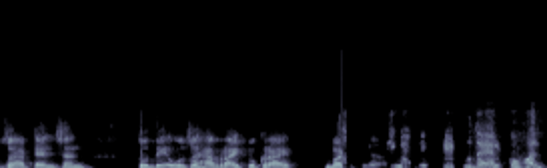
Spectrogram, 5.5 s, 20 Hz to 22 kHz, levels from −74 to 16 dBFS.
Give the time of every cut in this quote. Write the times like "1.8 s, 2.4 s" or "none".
3.5 s

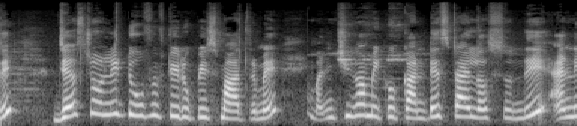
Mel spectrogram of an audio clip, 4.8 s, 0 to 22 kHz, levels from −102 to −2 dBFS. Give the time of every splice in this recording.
2.5 s

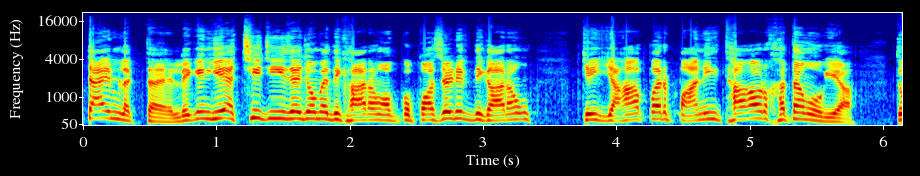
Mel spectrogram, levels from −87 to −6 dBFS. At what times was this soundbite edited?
none

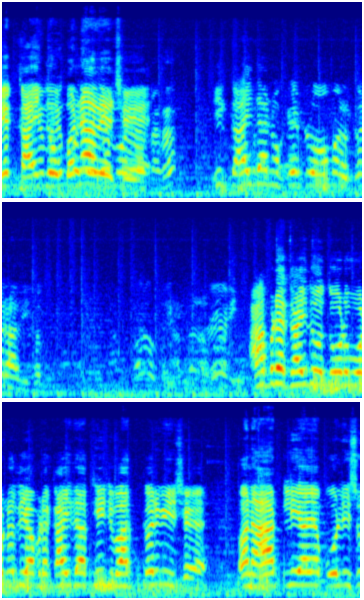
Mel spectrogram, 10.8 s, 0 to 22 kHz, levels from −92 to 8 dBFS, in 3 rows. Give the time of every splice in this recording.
none

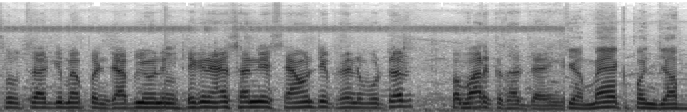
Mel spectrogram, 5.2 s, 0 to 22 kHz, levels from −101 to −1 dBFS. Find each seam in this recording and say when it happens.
1.3 s, 4.2 s

